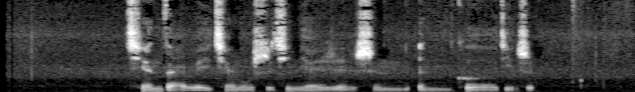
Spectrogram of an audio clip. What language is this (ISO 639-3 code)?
zho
